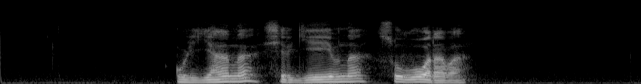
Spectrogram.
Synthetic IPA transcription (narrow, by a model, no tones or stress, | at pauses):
ulʲjanasʲerɡʲejevnasuvoɾava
